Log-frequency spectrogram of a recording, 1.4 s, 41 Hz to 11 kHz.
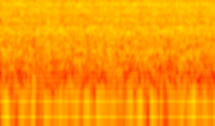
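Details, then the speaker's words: Toyota (Tundra/Sequoia/4Runner family) during a fuel pressure test, warmed up with hard starting when cold, low throbbing idle with uneven pulse and vibration; owner wonders about motor mounts, exhaust audible, cause not pinned down. "that kind of low in that kind of shakiness at this low idle even even a normal idle it shouldn't be vibrating too much"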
